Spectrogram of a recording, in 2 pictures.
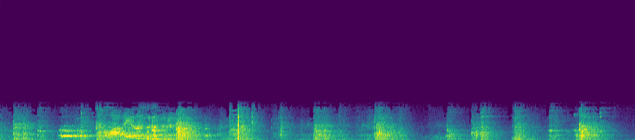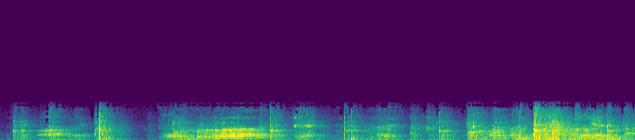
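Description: Young men talk and call out to each other in a large echoing hall.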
